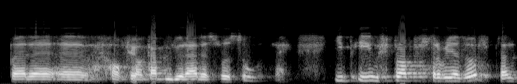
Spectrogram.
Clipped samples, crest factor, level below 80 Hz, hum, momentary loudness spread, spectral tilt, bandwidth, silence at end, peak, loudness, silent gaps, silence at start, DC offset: under 0.1%; 12 dB; -64 dBFS; none; 16 LU; -7.5 dB/octave; 5.8 kHz; 0 s; 0 dBFS; -13 LUFS; none; 0.1 s; under 0.1%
